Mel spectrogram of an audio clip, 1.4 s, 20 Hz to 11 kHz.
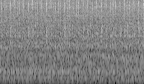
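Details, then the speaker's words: Kia Sportage 3 with G4KD 2.0 petrol engine that had a cold-start knock, after repair and reassembly: steady even idle, smooth hum, no knocking or tapping. "все тихо-спокойно человек этому будет быть доволен"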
